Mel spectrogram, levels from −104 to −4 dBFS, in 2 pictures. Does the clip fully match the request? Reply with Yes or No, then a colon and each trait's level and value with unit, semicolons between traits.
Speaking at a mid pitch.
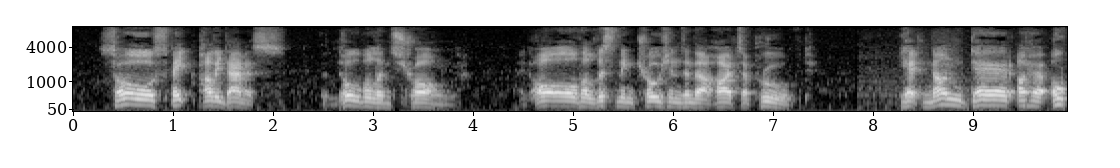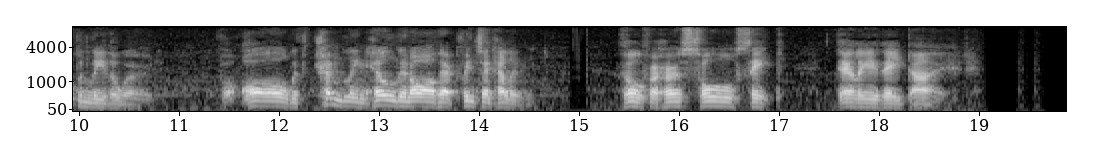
No: low, 125 Hz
